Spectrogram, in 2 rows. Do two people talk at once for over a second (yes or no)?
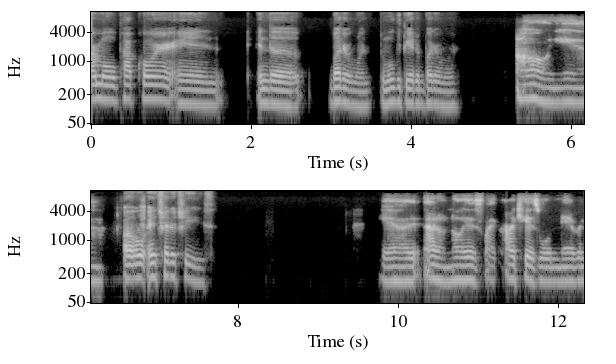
no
